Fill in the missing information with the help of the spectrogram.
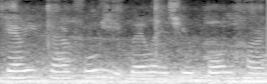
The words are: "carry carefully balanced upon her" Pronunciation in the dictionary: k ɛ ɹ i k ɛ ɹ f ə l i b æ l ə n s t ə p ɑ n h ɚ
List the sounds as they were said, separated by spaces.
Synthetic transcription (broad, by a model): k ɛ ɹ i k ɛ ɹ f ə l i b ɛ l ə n t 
